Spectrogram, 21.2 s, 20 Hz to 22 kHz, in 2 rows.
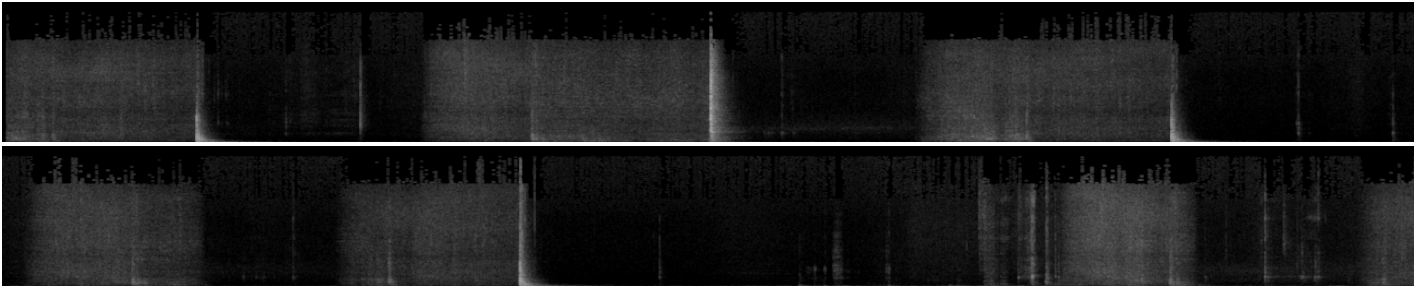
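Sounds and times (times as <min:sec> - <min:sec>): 
sliding door swishing: 0:00.0 - 0:01.6, 0:03.2 - 0:05.6, 0:06.9 - 0:08.9, 0:10.8 - 0:12.2, 0:13.1 - 0:14.6, 0:18.0 - 0:19.7, 0:20.7 - 0:21.1.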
